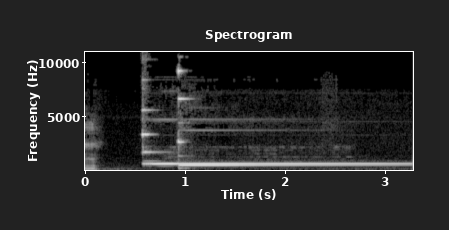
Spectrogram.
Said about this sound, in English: But the low point for me was actually, and this is, I'll ring the spoiler bell. It doesn't really touch on a plot point, but I'll ring the spoiler bell.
